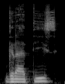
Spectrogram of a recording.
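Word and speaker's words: grattis: Gratis en sueco, así como lo pronuncié, es felicidades.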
